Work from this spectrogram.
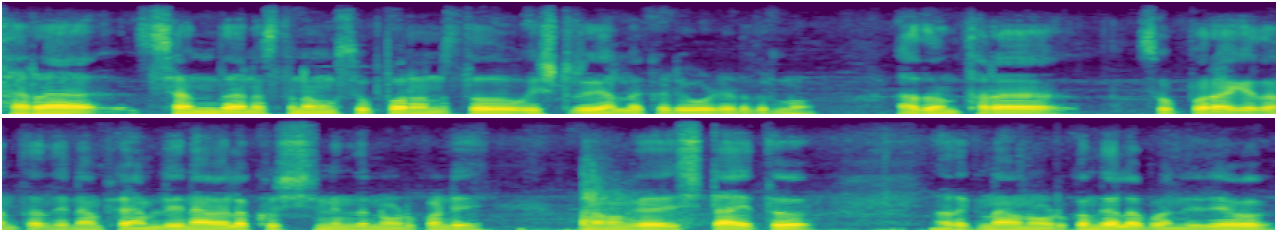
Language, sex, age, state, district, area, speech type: Kannada, male, 30-45, Karnataka, Bidar, urban, spontaneous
